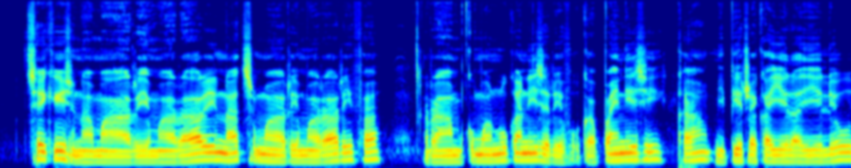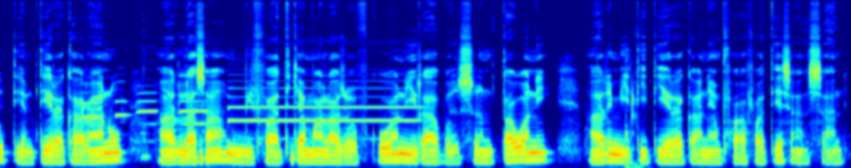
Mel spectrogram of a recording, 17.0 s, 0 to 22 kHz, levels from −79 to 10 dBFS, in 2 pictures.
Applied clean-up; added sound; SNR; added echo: none; Harmonica + Drip / Water; 15 dB; none.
